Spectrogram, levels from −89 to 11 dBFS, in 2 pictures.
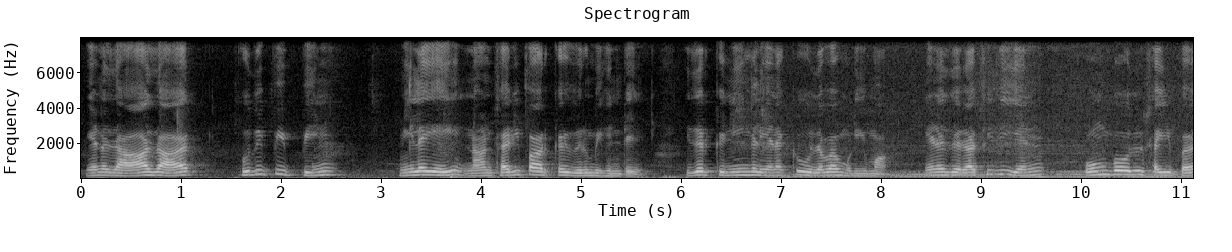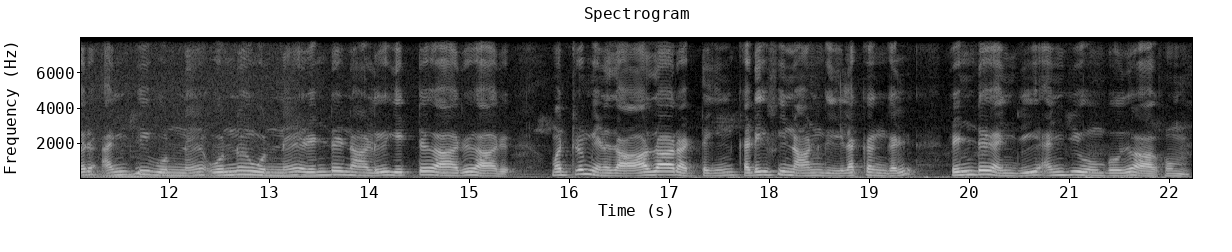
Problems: none marked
